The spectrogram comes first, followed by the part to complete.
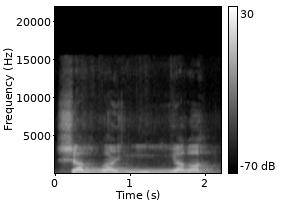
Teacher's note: یہ شین حرف اکفا میں سے ہے تو یہاں غنہ ہوگا۔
